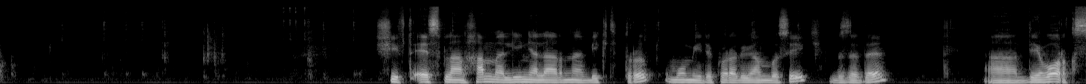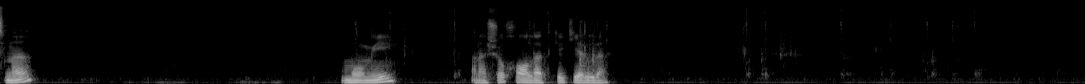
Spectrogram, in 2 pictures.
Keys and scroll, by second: 1.6 shift+s, 4.9 F3, 5.4 F4.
